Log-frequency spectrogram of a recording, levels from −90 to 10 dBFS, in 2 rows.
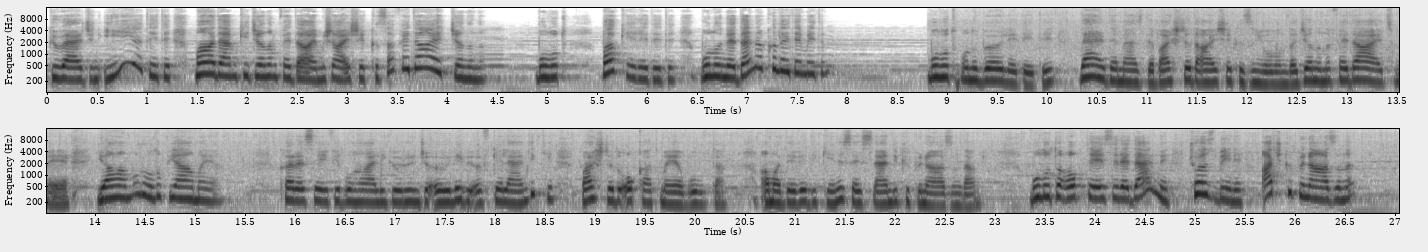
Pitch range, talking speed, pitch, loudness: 200-255 Hz, 150 wpm, 225 Hz, -15 LUFS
